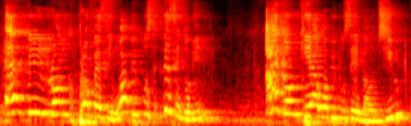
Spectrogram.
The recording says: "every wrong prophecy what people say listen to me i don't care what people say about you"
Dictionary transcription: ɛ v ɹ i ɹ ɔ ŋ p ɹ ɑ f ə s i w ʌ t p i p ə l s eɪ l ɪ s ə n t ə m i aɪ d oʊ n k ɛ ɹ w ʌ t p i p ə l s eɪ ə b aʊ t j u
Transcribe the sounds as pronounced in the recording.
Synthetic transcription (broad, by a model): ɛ v ɹ i ɹ ɔ ŋ p ɹ ɑ f ə s i w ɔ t p i p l s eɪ l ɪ s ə n t ə m i aɪ d oʊ n k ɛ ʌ w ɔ t p i p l s eɪ ə b aʊ t j u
